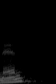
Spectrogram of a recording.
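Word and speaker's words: Minh: AI researcher friend named Min. He's Vietnamese. His first name is Min. It's spelled with an H-N.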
